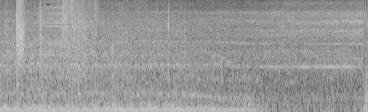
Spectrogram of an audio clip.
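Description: A motorcycle engine roars loudly up close.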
